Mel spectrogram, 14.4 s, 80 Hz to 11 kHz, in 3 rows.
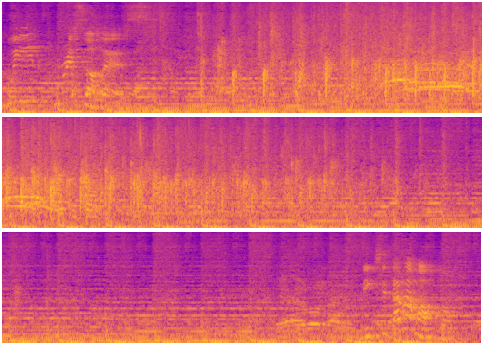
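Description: Audience applauds at the Poniconi 2023 cosplay contest, a steady wash of clapping over a low, rhythmic background music beat, with voices talking faintly underneath.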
